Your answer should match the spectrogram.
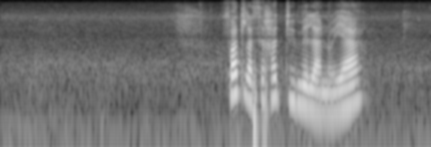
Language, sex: Tswana, female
